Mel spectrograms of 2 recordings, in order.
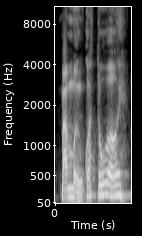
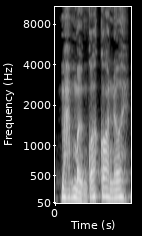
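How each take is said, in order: First: Breaking into joyful sobs, much higher and louder; sobbing with joy. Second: Tearful joy, higher pitch; mother half crying with relief, voice rising; joyful crying. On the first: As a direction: let the joy spill over into crying. (khóc vì mừng, giọng cao và to) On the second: (mừng phát khóc, giọng cao lên) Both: A narrator's reading. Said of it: "bà mừng phát khóc lên".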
